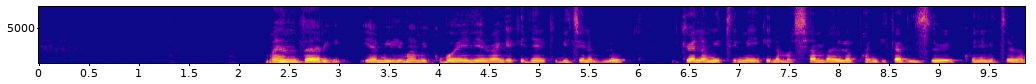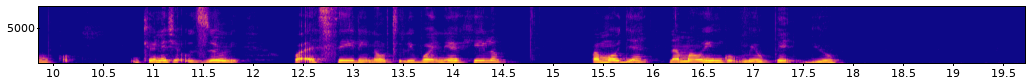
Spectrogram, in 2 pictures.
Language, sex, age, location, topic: Swahili, female, 25-35, Dar es Salaam, agriculture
